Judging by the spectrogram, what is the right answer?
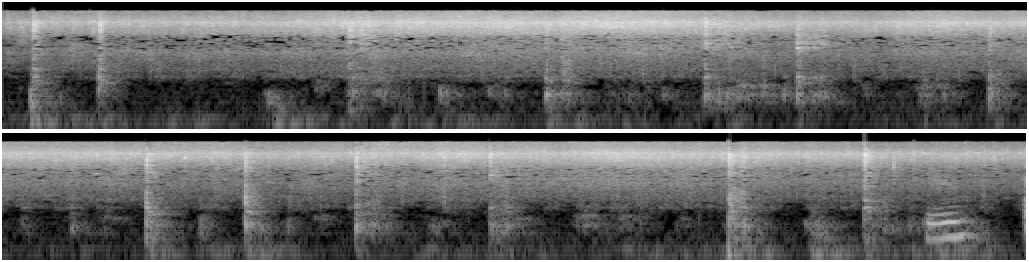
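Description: Pumpkin cubes, onion and lemongrass sizzling in hot oil in a wok, with a steady high hiss, while a metal spatula stirring them scrapes and clicks against the pan at irregular intervals.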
